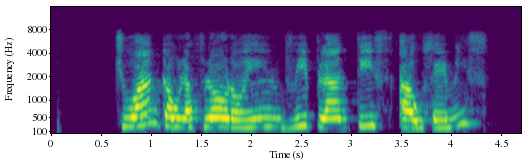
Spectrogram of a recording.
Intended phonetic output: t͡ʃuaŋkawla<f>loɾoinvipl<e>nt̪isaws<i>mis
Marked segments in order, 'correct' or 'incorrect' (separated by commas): correct, incorrect, incorrect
